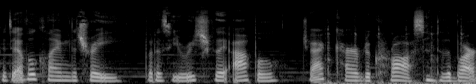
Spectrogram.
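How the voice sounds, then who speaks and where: A woman speaks in a Donegal accent at a fairly low pitch. Music plays in the background. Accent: Donegal Irish. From Ireland. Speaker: podcast host. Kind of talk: folk tale storytelling.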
